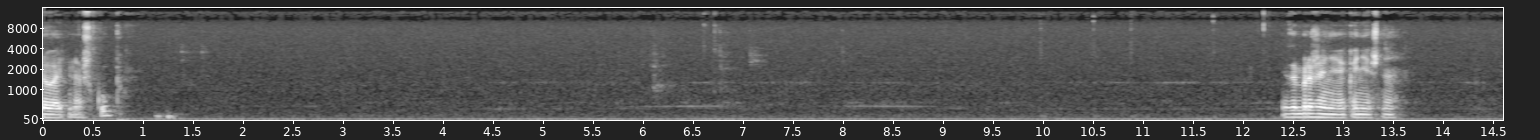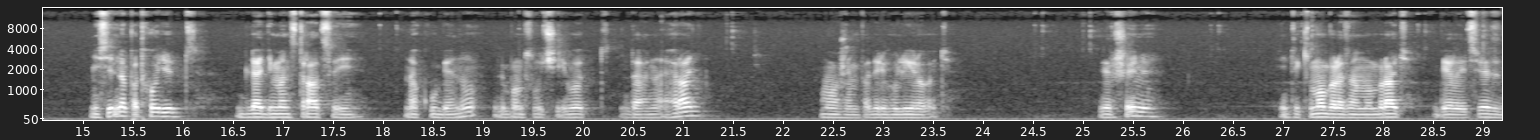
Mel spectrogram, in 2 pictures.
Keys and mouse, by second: 1.4 r, 10.0 middle click, 11.0 middle click, 13.6 s, 19.8-23.3 middle drag, 22.6 g, 25.0 click, 25.2 click, 25.2 g, 25.8-27.4 drag, 27.6 g, 27.8 click, 28.6-29.1 right drag.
